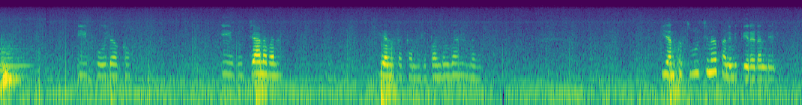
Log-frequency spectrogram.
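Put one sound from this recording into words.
A young woman speaks softly in short phrases.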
